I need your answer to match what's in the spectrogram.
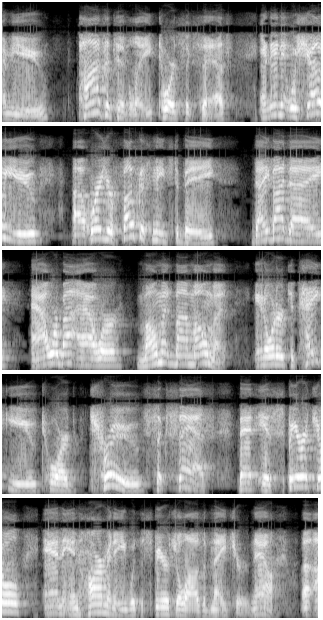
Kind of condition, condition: link, phone line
